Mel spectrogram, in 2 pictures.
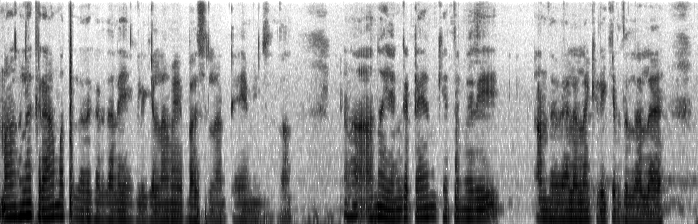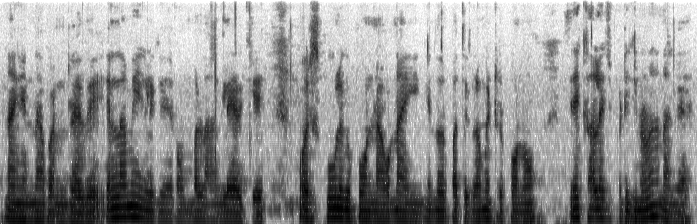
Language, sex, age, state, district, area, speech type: Tamil, male, 18-30, Tamil Nadu, Kallakurichi, rural, spontaneous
